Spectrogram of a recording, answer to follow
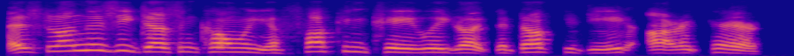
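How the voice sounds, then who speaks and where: A woman's voice: mid-range voice, brisk, dry recording. Aussie woman chatting, blunt, swears a lot, dry slightly muffled recording. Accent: Australian. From Australia. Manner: blunt, swears freely, animated storytelling. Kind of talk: casual chat.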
